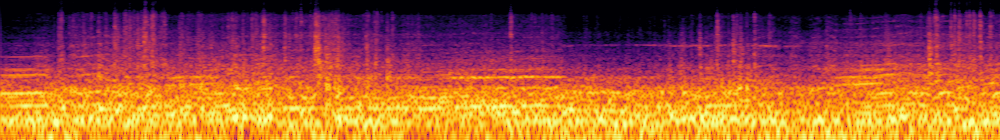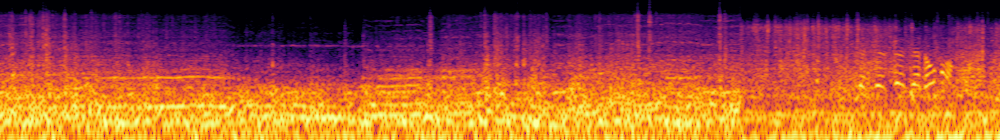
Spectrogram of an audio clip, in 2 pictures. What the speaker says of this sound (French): voici des images enlevantes à bord des voitures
